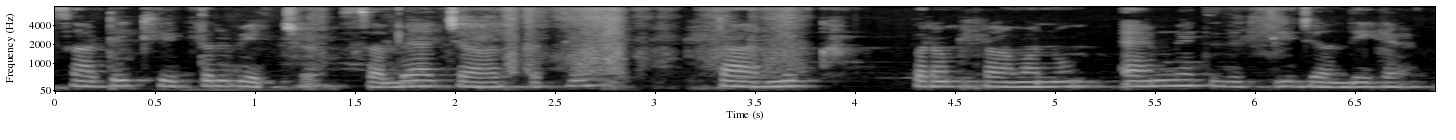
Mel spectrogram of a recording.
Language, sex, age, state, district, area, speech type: Punjabi, female, 30-45, Punjab, Tarn Taran, rural, spontaneous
